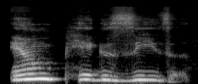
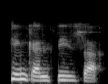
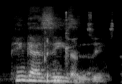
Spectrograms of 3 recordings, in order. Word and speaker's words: Pinganziza: We have Mpigziza. That's not too bad. That's bad. How should I pronounce it? I want to make sure I get it right. It's Pinganziza. Pinganziza.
